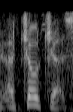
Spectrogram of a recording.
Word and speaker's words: achocha: acutas we got our achocha's it's actually a chocha i finally figured out how to pronounce it it's a chochas there's quite a few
